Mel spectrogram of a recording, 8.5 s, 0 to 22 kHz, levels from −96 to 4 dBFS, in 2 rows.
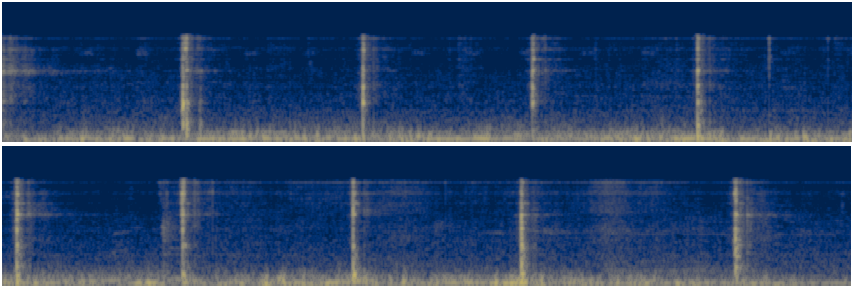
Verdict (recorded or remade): remade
